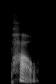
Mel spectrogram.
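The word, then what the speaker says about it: 泡: When we add the water radical, we get this character, pao, pronounced pao.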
